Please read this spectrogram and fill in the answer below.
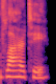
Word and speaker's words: Flaherty: I am your host and I am delighted to have with me the host of Rejection Rehab, Tom Flaherty. You pronounce my last name perfectly.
